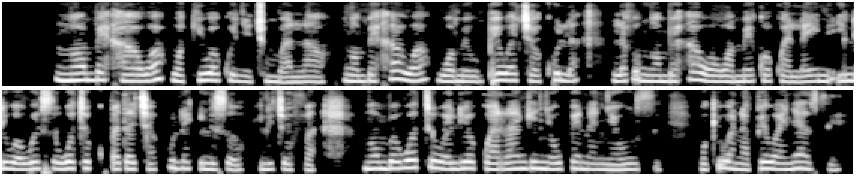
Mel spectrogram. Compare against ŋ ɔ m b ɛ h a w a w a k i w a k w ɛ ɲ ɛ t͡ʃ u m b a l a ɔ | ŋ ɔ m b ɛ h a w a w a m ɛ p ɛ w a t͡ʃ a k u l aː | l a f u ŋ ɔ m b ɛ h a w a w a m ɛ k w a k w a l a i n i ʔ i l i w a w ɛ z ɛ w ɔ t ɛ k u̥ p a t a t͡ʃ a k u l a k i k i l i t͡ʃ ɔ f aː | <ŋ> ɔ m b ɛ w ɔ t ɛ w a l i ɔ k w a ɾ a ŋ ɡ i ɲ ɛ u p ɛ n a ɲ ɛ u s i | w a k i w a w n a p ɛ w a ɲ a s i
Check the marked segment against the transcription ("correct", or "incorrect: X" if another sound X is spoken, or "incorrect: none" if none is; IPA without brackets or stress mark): correct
